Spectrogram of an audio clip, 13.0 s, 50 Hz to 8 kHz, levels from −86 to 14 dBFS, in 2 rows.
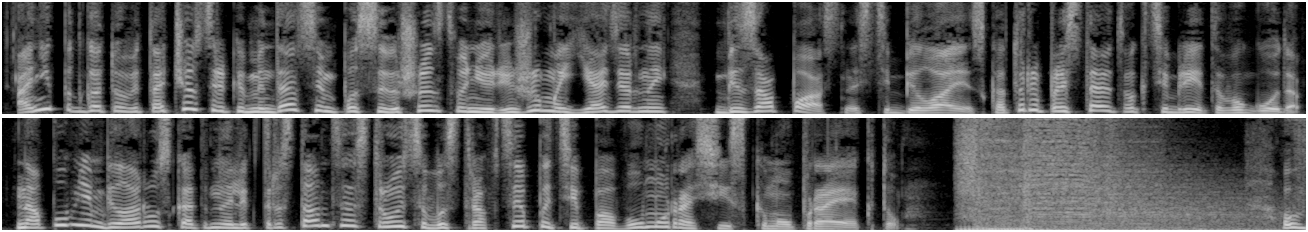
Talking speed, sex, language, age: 135 wpm, female, Russian, 20-39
